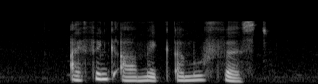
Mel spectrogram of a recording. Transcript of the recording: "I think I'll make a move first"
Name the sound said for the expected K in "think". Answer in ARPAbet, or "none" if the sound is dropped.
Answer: K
